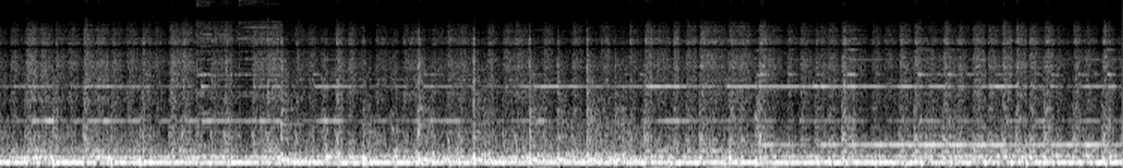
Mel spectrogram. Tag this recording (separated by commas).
Music, Bass drum, Musical instrument, Percussion, Drum kit, Marimba, Cymbal, Drum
